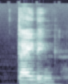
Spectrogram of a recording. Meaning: 1. message, tiding 2. newspaper, note or pamphlet containing news
- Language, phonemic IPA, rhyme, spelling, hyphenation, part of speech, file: Dutch, /ˈtɛi̯.dɪŋ/, -ɛi̯dɪŋ, tijding, tij‧ding, noun, Nl-tijding.ogg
